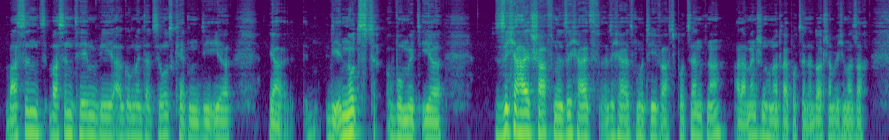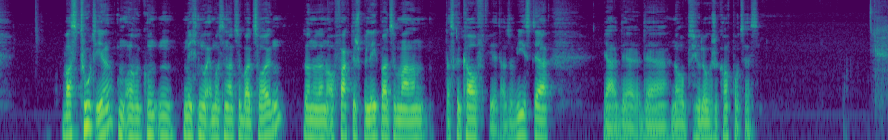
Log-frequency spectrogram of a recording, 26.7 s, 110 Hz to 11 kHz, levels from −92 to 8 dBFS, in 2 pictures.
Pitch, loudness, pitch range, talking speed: 110 Hz, -20 LUFS, 105-120 Hz, 140 wpm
